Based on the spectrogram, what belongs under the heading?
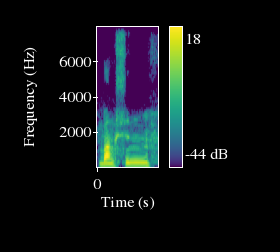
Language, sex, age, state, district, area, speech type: Bodo, male, 18-30, Assam, Baksa, rural, spontaneous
